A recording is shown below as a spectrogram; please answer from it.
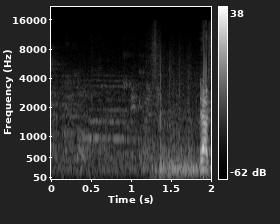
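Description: Floorball arena sound during live play: crowd and player voices with a few sharp clicks from sticks and ball. The crowd noise swells near the end as an attack closes on goal.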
